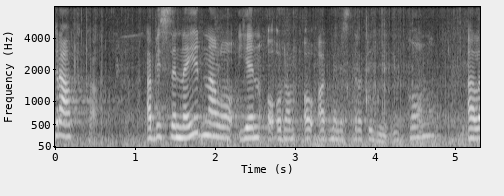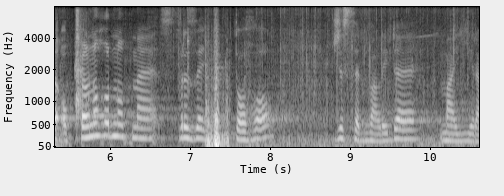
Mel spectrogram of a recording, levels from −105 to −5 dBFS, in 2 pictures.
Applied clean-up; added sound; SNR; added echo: none; Fire; 4 dB; none.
